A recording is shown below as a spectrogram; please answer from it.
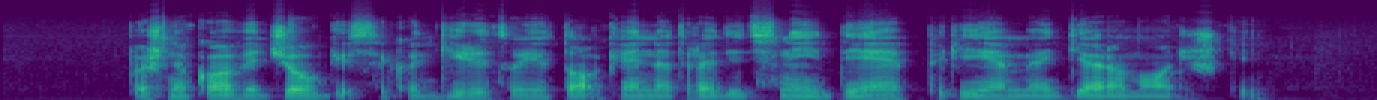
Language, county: Lithuanian, Kaunas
